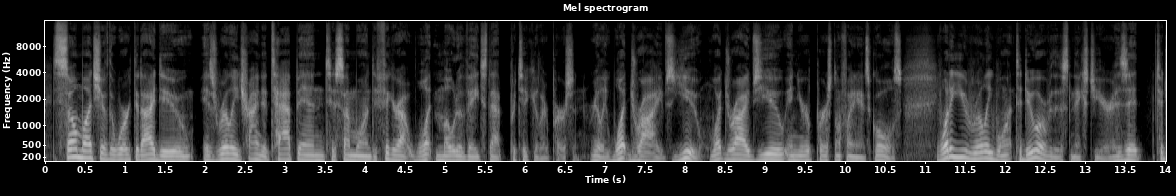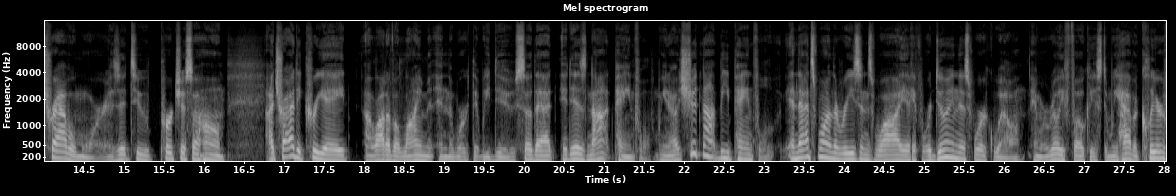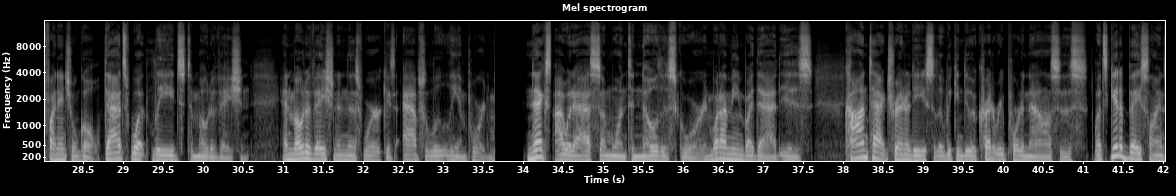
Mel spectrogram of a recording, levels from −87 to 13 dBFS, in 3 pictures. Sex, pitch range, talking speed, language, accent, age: male, 115-145 Hz, 215 wpm, English, American, 40-59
